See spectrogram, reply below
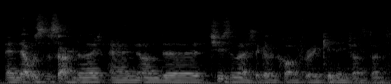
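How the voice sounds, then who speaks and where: A man's voice: lowish voice, flat delivery, quick pace. A man with an Irish accent chatting casually as a guest, wry and understated. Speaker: pantomime performer, guest. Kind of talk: casual chat. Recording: echoey room, distant mic, background noise.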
